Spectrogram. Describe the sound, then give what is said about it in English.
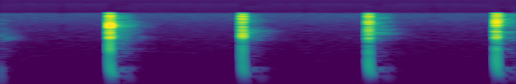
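Four sharp, evenly spaced slaps, about two-thirds of a second apart, as someone slaps their leg to imitate what a match at a show sounded like, each a crisp smack with a brief low thump and no talking. “It sounded like every other second there was a leg slap.”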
